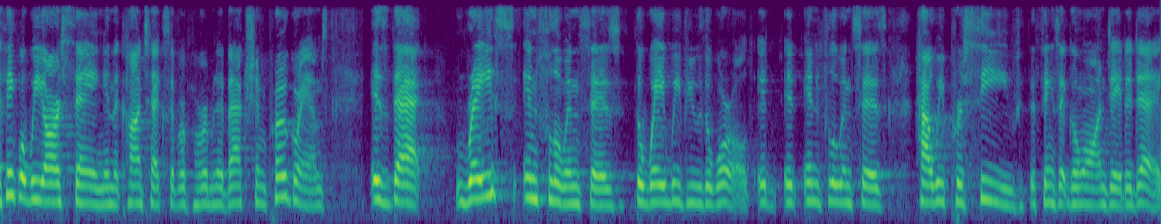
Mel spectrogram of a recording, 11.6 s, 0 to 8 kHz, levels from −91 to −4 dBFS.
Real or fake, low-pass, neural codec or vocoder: real; 7.2 kHz; none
